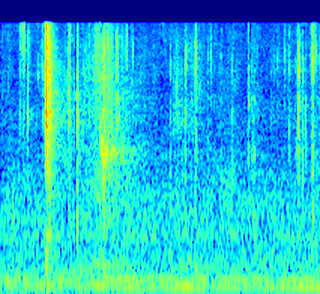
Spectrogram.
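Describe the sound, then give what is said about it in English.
The plastic top seal of a self-serve communion cup is peeled back, giving two short, sharp crackles followed by faint, soft rustling. “If you would, go ahead and take out your self-serve communion cup. Peel back the top layer.”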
